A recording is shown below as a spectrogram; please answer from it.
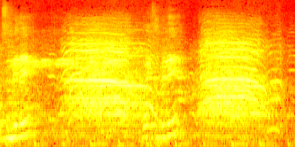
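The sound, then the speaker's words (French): A large concert crowd in Niamey shouts and cheers loudly, the roar of many voices swelling twice, dipping briefly in between and then surging again. “Ça dépend de vous, vous êtes là à crier euh, non, non, non, mais criez”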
